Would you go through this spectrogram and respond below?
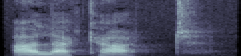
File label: "à la carte", Swedish; Swedish pronunciation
